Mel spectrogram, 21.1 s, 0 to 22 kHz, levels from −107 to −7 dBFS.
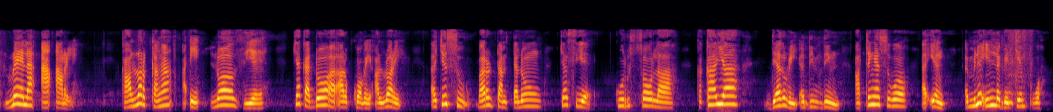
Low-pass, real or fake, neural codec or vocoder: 7.2 kHz; fake; codec, 16 kHz, 4 kbps, X-Codec, WavLM features, trained on Multilingual LibriSpeech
